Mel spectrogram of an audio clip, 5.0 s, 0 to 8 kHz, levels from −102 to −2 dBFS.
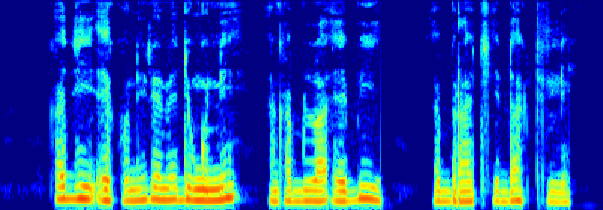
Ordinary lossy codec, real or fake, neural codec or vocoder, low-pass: none; real; none; none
